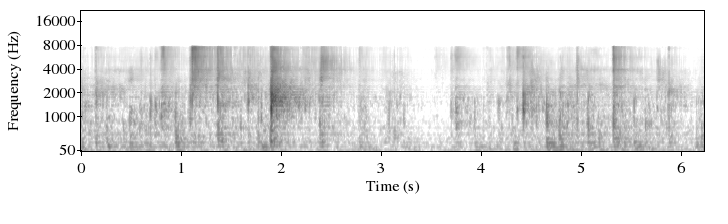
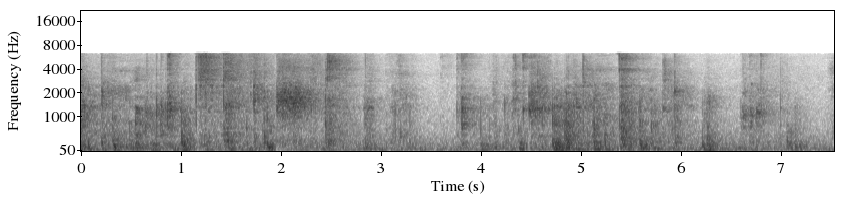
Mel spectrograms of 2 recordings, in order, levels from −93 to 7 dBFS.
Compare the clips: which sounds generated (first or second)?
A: first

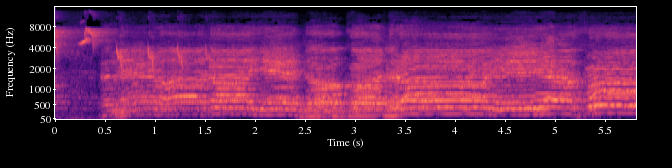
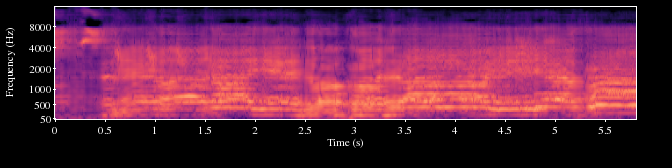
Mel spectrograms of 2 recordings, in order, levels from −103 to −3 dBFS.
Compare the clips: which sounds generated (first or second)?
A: second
